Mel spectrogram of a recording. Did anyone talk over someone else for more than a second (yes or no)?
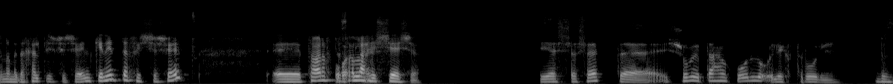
no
